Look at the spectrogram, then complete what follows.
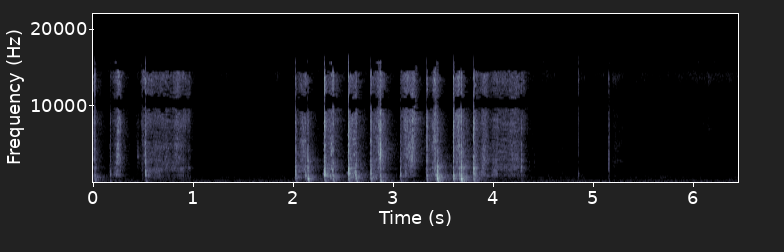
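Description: Plastic Cool Whip tub being handled and scraped out with a spoon: a few light clicks at the start, then a quick cluster of plastic clicks and scrapes about two to four seconds in.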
